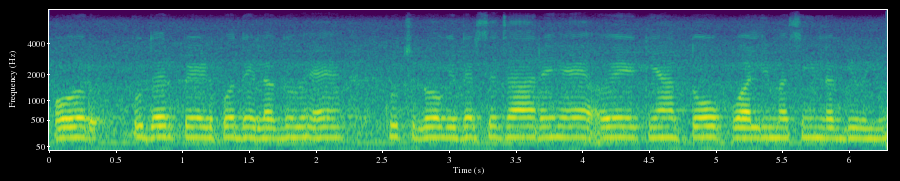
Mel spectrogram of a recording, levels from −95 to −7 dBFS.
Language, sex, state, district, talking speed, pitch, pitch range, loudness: Hindi, female, Rajasthan, Bikaner, 220 wpm, 185 Hz, 180-185 Hz, -17 LUFS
